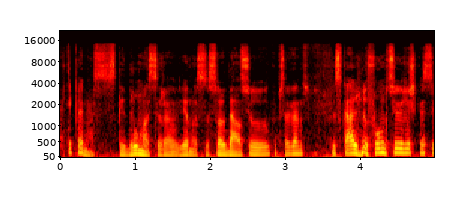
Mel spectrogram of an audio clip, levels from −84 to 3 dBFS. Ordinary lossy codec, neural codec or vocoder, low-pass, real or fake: AAC, 64 kbps; codec, 44.1 kHz, 3.4 kbps, Pupu-Codec; 14.4 kHz; fake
